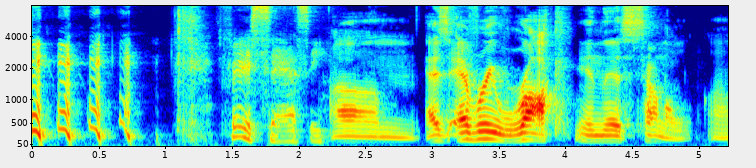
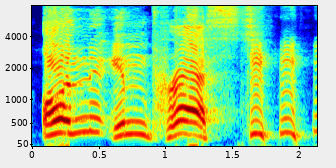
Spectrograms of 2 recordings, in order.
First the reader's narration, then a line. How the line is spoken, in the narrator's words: she replies in an equally booming voiced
